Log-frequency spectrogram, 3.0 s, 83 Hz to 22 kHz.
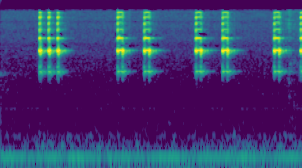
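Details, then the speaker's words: Flight-train electronics data logger powering up normally indoors: high clean triple beeps then evenly spaced pairs, repeating every 30 seconds when everything works; two red beeps would mean SD card not installed. "everything is working properly it'll give you those three beeps every 30 seconds"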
